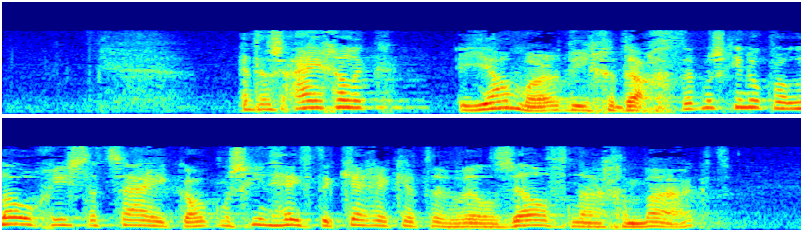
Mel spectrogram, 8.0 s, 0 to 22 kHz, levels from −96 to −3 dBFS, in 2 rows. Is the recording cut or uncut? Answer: cut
